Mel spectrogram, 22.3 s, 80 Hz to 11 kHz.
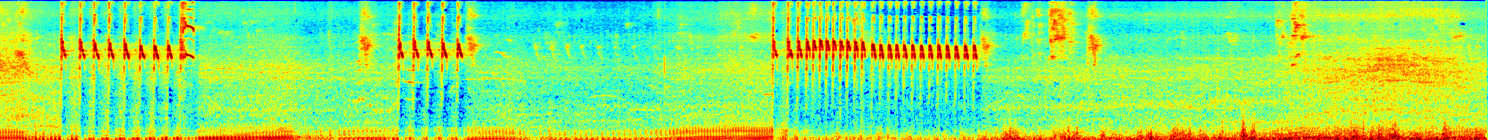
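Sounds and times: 
rumbling background noise: 0.0s - 13.1s, 14.7s - 22.3s
Grey-cheeked bulbul call: 0.2s - 3.4s, 5.2s - 9.5s, 10.4s - 16.6s.

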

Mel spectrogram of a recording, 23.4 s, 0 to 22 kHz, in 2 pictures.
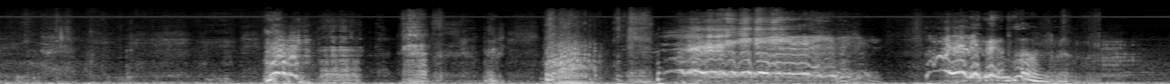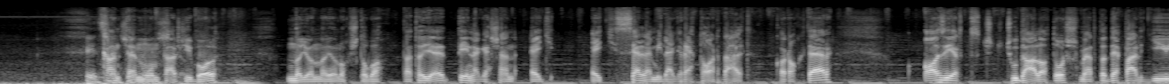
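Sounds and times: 
human voice imitating a horse neighing as when wanting to walk: 2.7s - 4.6s, 5.5s - 11.3s
speech: 10.1s - 10.8s, 12.7s - 14.0s, 14.6s - 20.2s, 21.0s - 23.3s.

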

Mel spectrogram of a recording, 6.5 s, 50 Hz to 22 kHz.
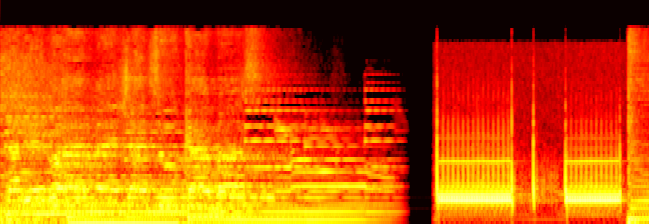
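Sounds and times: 
speech: 0.2s - 3.0s
telephone dialing tones: 4.4s - 6.3s.

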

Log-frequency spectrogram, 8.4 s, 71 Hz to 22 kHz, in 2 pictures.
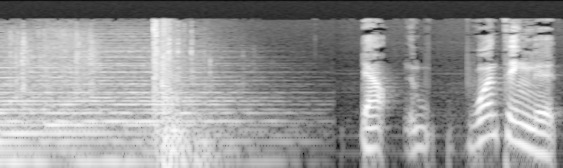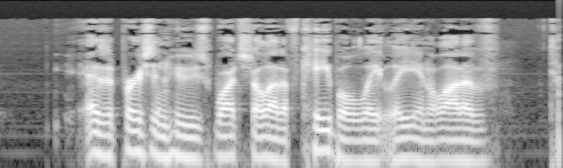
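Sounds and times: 
door shutting: 0.1s - 1.9s
speech: 2.8s - 4.3s, 4.9s - 8.4s.

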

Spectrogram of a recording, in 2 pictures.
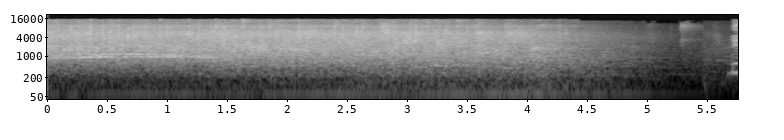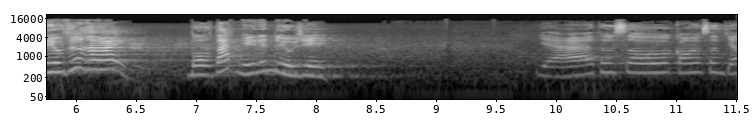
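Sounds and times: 
audience applause at a Buddhist teaching session: 0.0s - 5.0s
speech: 7.0s - 8.3s, 9.9s - 11.4s.

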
